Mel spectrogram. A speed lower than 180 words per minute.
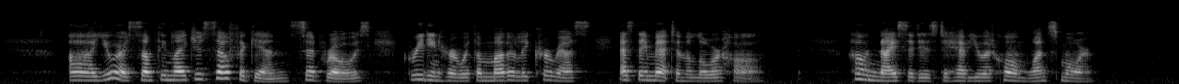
Yes: average, 170 wpm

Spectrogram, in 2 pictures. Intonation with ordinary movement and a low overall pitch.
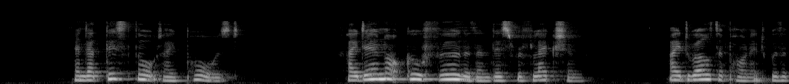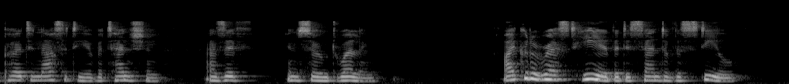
No: average, 3.9 semitones; high, 190 Hz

